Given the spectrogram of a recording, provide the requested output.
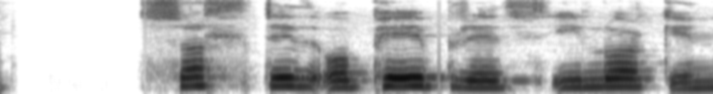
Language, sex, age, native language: Icelandic, male, 8, Icelandic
